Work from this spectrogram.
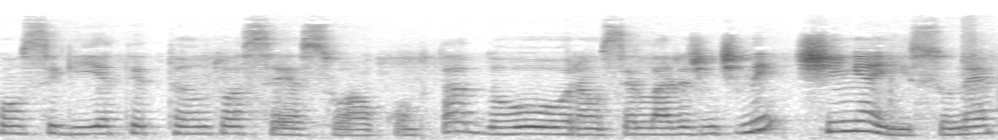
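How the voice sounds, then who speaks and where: At a fairly slow pace, a woman speaks in a medium pitch with lively intonation. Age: 30s. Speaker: interviewee, student's mother. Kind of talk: casual interview. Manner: hesitant.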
